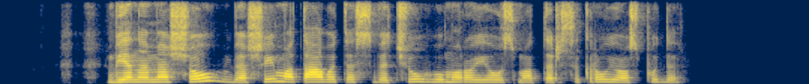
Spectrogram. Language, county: Lithuanian, Kaunas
